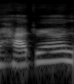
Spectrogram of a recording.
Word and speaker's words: Hadrian: Roman Emperor Hadrian, I think it's Hadrian or Hadrian, it's Hadrian, was traveling the Nile when his young Greek lover, Antinous, mysteriously drowned under freakishly calm waters.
